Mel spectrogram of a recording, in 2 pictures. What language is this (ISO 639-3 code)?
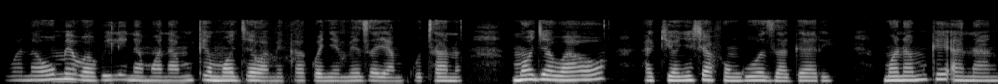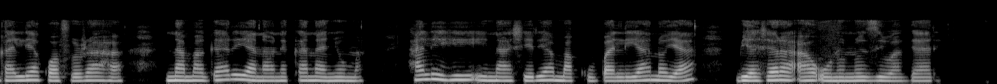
swa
